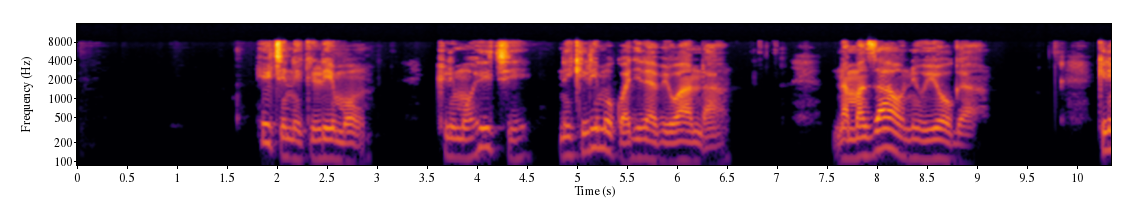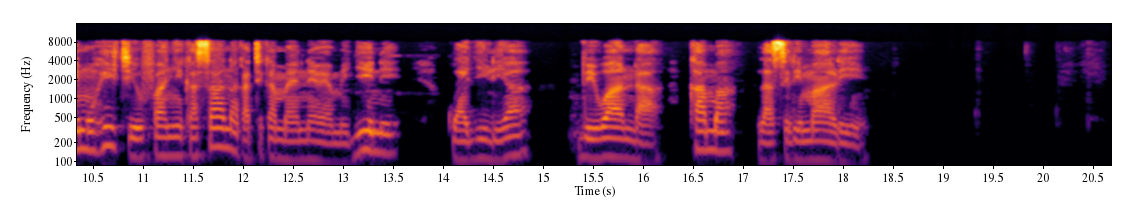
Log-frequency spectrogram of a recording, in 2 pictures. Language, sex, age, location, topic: Swahili, male, 18-24, Dar es Salaam, agriculture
